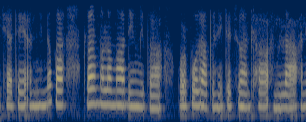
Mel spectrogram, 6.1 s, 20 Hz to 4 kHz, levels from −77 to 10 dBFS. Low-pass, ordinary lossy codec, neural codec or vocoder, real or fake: 3.6 kHz; MP3, 32 kbps; vocoder, 44.1 kHz, 128 mel bands every 256 samples, BigVGAN v2; fake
